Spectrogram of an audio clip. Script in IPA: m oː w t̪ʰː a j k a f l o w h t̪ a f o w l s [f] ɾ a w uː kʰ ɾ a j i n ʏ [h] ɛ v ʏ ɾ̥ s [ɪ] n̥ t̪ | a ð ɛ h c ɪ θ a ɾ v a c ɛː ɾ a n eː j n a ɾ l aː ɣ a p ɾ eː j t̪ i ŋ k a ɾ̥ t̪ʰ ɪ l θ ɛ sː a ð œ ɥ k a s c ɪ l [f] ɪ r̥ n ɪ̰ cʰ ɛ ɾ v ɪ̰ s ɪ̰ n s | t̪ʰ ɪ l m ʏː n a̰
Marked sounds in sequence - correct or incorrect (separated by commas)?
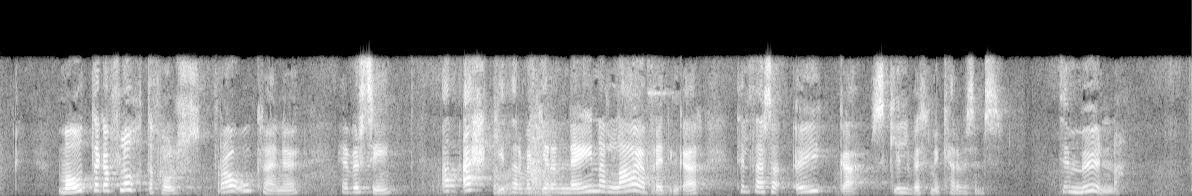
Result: correct, correct, incorrect, incorrect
